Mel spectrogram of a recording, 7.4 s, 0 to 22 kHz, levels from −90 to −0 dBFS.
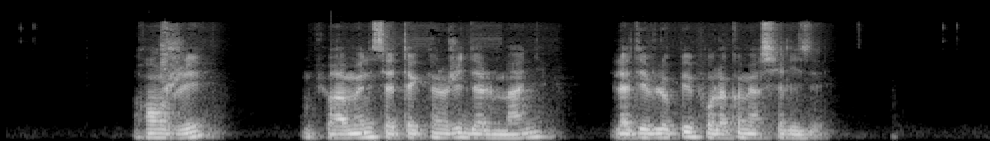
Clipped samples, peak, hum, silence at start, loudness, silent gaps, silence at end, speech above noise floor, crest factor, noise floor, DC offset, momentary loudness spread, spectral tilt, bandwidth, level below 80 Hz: under 0.1%; -4 dBFS; none; 1 s; -20 LUFS; none; 1.25 s; 59 dB; 18 dB; -79 dBFS; under 0.1%; 13 LU; -5 dB/octave; 12 kHz; -62 dBFS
